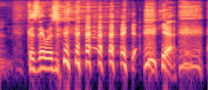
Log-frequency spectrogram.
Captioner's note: laughs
